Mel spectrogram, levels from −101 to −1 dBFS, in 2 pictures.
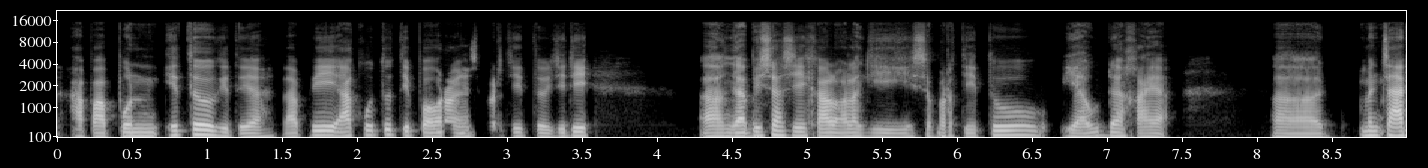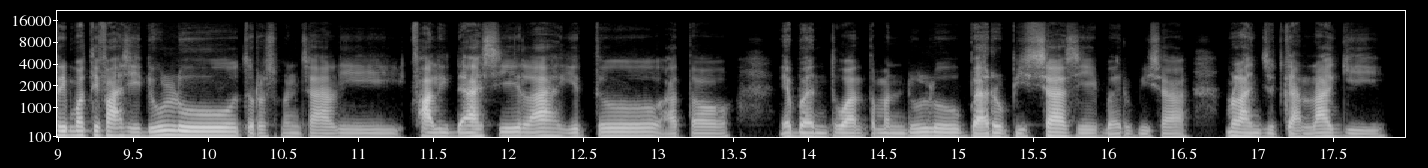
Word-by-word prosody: apa 105 0 +3
pun 120 0 +2 0.2
itu 145 +3 +2 0.2
gitu 115 - -3
ya - - -1 0.2
tapi 105 +7 -1 0.2
aku 125 +3 0
tuh 160 - 0
tipe 130 -3 -1
orang 115 0 +2
yang 100 - -9
seperti - - -11
itu 110 - -4
jadi, 125 +3 +1 0.8
eee, 110 +1 +4
gak 110 - +5
bisa 125 +4 +3
sih 125 -1 +1
kalau 110 0 +5
lagi 110 -1 -4 0.3
seperti 105 0 -6
itu 140 - -2 0.5
ya 105 - +2
udah 120 -2 0
kayak, 100 0 0 0.7
eee, 100 0 0 0.3
mencari 135 -1 +6
motivasi 130 -3 +1
dulu 130 -2 +5
terus 105 +1 -5
mencari 105 0 -3 0.5
validasilah 115 +2 +3
gitu 115 +1 -6 0.4
atau 100 +1 -4 0.3
ya 105 - 0
bantuan 105 0 +1
teman 105 0 -4
dulu 120 +2 +1 0.2
baru 100 +1 +4
bisa 105 +4 +2
sih 105 -1 -4
baru 95 +1 -5
bisa 95 0 -6 0.4
melanjutkan 105 -4 0
lagi. 105 -3 -2
110 Hz, 150 wpm, -26 LUFS, 105-125 Hz, 0.8 s, mencari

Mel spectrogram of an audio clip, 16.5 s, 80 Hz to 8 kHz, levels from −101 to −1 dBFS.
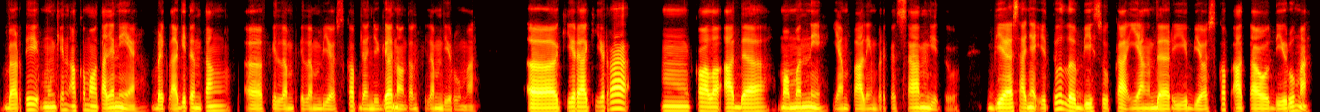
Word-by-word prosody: berarti 135 +10 -2
mungkin 110 +6 -4
aku 120 +3 -4
mau 125 -4 0
tanya 105 -2 +1
nih 105 -4 +1
ya - - -14 0.2
balik 90 0 -2
lagi 90 +7 -1
tentang, 120 +5 -2 0.2
eee, 90 -1 -1
film-film 90 -1 -6
bioskop 90 +7 -5
dan 85 0 -4
juga 85 +5 +1
nonton 85 -4 -3
film 90 0 -6
di 80 - -7
rumah. 80 -1 -11 0.7
Eee, 100 0 +8
kira-kira, 120 - +3 0.4
mmm, 120 -1 -2
kalau 110 -1 +4
ada 105 +1 +3
momen 105 +2 +1
nih 105 -4 +1 0.2
yang 90 +1 -4
paling 90 0 -2
berkesan 100 +2 -2
gitu 80 -3 -11 0.4
biasanya 105 +1 +3
itu 155 - -3
lebih 100 -5 +2
suka 100 0 -1
yang 95 0 -1
dari 90 +1 +1
bioskop 90 +11 -4
atau 90 -2 +2
di 90 +1 -3
rumah? 115 +3 0
100 Hz, 145 wpm, -25 LUFS, 90-110 Hz, 0.7 s, Eee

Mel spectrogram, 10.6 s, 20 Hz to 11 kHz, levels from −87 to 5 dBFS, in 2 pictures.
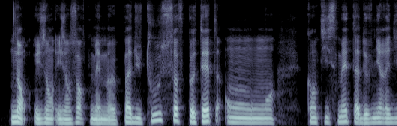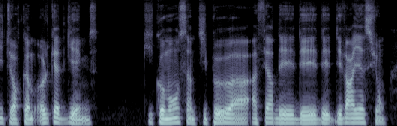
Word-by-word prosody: Non. 130 -2 +4
Ils 110 0 +1
en 110 - +1
ils 105 0 0
en 105 - +1
sortent 110 0 -4
même 100 -3 +1
pas 125 +6 +2
du 120 -2 -2
tout, 165 +9 -1
sauf 165 -2 -1
peut-être, 145 +2 +2
on 115 -2 0 0.4
quand 125 -1 -4
ils 125 - -4
se 120 - -7
mettent 140 0 -1
à 120 - +4
devenir 115 +2 0
éditeur 115 -2 -1
comme 105 -1 +1
All 110 +1 0
Cat 125 +1 +2
Games 105 0 -1 0.7
qui 115 - -13
commence 110 +3 +2
un 115 -3 -1
petit 110 +2 -8
peu 115 +2 +3
à 120 +1 +1
à 110 - -4
faire 115 +2 -2
des 110 -1 +2
des 100 0 +2
des 105 +2 -1
variations. 115 0 0
115 Hz, 205 wpm, -21 LUFS, 110-120 Hz, 0.7 s, Non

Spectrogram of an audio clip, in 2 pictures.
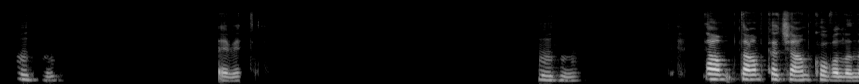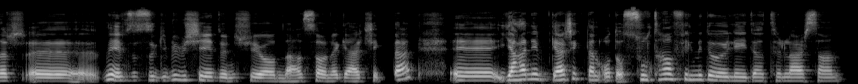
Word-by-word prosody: Hı 240 -4 -6 0.2
hı. 185 +1 -14 1.6
Evet. 180 0 -4 2.9
Hı 210 - -3
hı. 180 -2 -9 1.2
Tam, 235 -2 +6
tam 230 -1 +5
kaçan 225 -3 +2
kovalanır, 175 -4 +1
eee, 155 -1 +1
mevzusu 185 -3 0
gibi 180 +5 -7
bir - - -5
şeye 195 -3 -1
dönüşüyor 160 -1 -1
ondan 145 +1 -3
sonra 160 -1 -1
gerçekten. 155 - -2 0.4
Eee, 190 -1 +1
yani, 230 +3 +3
gerçekten 220 0 +1
o 180 -1 -4
da - - 0
Sultan 230 +2 +1
filmi 220 -3 -5
de 215 - +2
öyleydi 175 -2 -2
hatırlarsan. 165 - -4
185 Hz, 100 wpm, -23 LUFS, 165-220 Hz, 2.9 s, Tam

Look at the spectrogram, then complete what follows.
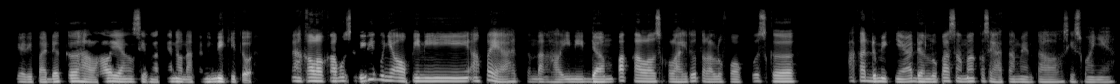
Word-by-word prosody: daripada 120 0 -1
ke 140 +1 0
hal-hal 130 0 +1
yang 130 -1 +3
sifatnya 120 +2 -5
non 115 - -1
akademik 125 +2 +3
gitu. - - -1 0.4
Nah 155 - 0
kalau 155 0 +5
kamu 155 +2 +1
sendiri 160 +11 0
punya 180 -5 +1
opini 150 0 +3
apa 155 +5 -3
ya 120 -6 +3 0.2
tentang 125 -1 -7
hal 115 0 -5
ini? 120 0 -1
Dampak 125 +7 +2
kalau 135 -2 +2
sekolah 130 -2 -1
itu 155 +6 -1
terlalu 125 -3 -3
fokus 125 +5 -5
ke 135 -1 +2 0.5
akademiknya 140 -5 0
dan 135 -2 +2
lupa 130 +4 -1
sama 140 0 -1
kesehatan 125 -4 -5
mental 115 0 -5
siswanya. 110 -2 -6
130 Hz, 175 wpm, -25 LUFS, 120-145 Hz, 0.5 s, kalau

